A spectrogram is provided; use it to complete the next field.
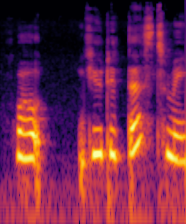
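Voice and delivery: normal talking voice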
